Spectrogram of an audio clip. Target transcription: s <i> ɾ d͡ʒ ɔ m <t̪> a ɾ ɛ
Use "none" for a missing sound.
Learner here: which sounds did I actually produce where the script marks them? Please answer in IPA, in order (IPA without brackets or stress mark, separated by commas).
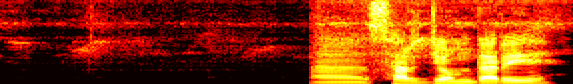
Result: a, d̪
